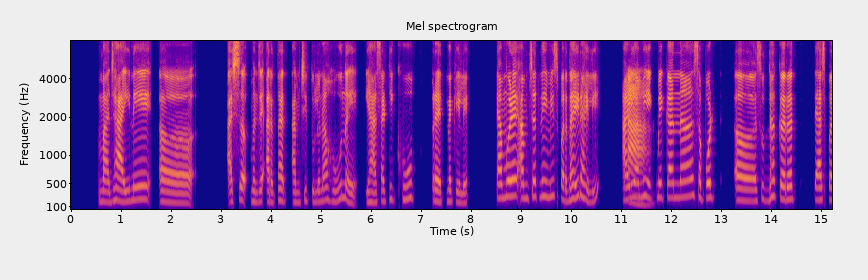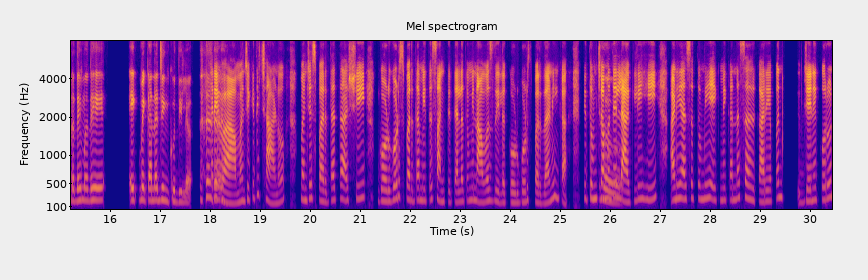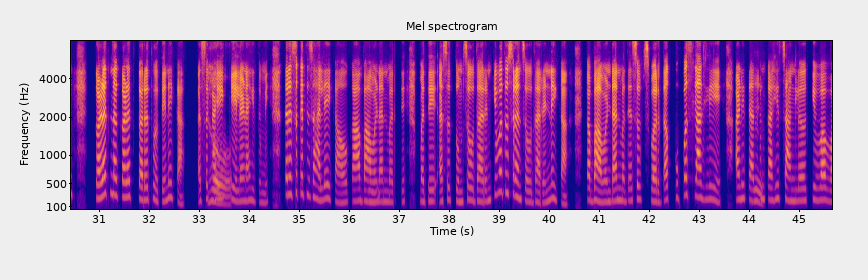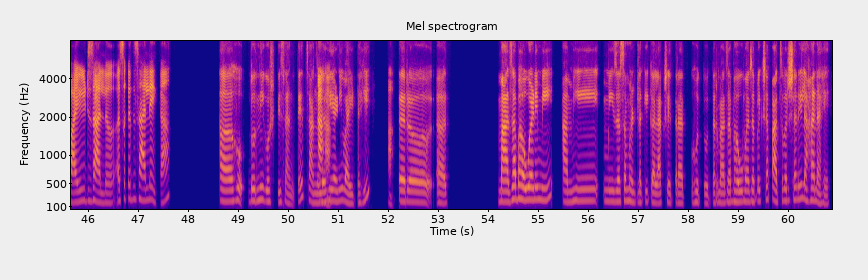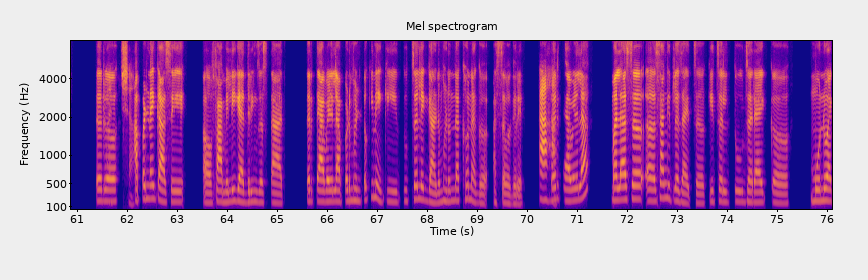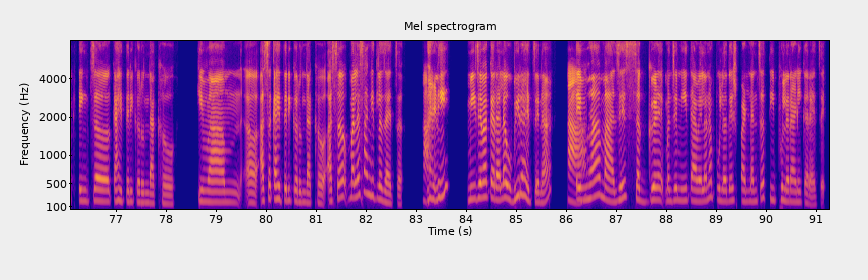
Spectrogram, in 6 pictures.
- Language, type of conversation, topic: Marathi, podcast, भावंडांमध्ये स्पर्धा आणि सहकार्य कसं होतं?
- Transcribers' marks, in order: chuckle; tapping; "भावंडांमध्ये" said as "भावंडांमरते"; in English: "फॅमिली गॅदरिंग्ज"; in English: "मोनो अ‍ॅक्टिंगचं"; laughing while speaking: "आणि"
